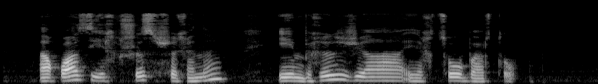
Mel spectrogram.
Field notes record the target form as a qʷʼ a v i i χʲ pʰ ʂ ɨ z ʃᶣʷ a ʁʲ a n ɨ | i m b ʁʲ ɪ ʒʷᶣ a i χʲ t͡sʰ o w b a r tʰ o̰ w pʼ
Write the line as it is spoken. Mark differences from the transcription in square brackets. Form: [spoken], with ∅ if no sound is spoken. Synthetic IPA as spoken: a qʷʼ a [z] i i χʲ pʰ ʂ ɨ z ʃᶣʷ a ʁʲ a n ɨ | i m b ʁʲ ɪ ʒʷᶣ a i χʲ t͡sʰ o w b a r tʰ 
